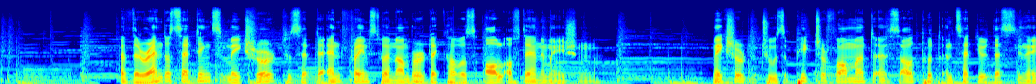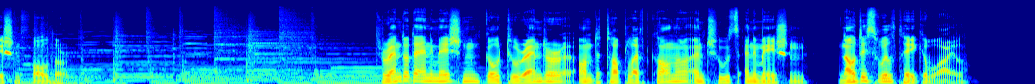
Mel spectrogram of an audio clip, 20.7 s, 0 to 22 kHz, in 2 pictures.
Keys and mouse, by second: 1.0 click, 1.3 click, 3.2-5.0 drag, 4.9 0, 8.1 click, 11.1 drag, 14.7 ctrl+s, 15.9 ctrl+s, 18.8 click, 20.4 ctrl+s.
